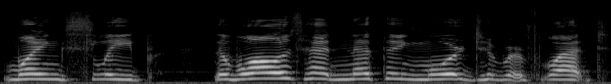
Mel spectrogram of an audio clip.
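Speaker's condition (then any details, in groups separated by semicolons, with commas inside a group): Cerebral palsy; not degenerative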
